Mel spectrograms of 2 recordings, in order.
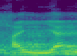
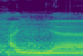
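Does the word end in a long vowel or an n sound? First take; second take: n sound; long vowel. First: The word ends with an n sound. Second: The word ends on a long a vowel. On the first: The reading continues without stopping. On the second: The reader stops on this word.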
